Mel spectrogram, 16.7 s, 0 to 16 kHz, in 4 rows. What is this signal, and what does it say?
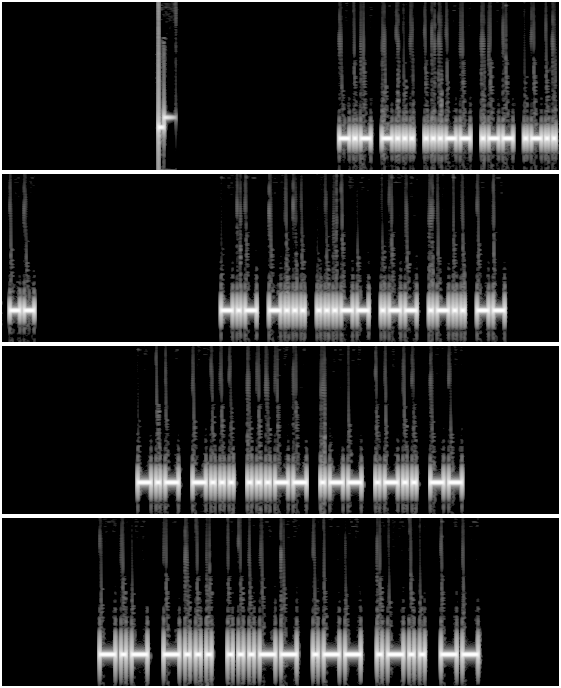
Morse code, heard as a keyed tone, about 38 wpm, 700 Hz. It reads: KB3WLM KB3WLM KB3WLM KB3WLM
